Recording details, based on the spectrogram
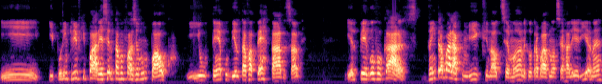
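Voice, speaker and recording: A man at a moderate pace. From Goiás, Brazil (interior). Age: 40s. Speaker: music tour producer. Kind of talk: casual interview.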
